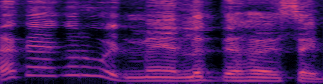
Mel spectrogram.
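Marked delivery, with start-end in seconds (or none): 0.0-0.6 mock crying whine.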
